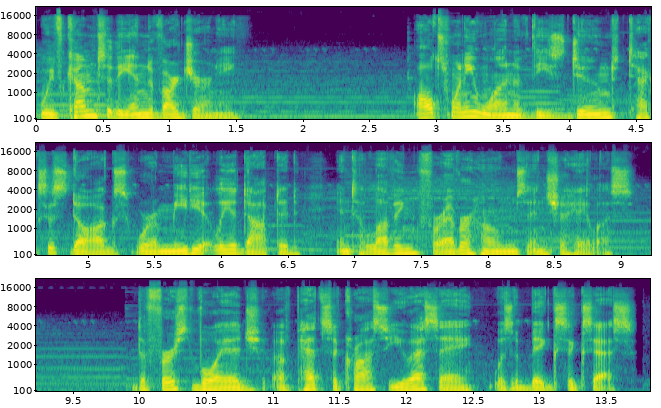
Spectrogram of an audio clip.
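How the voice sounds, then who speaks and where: A man giving measured, scripted documentary narration. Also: fairly low pitch, darkish tone, soft background music.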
